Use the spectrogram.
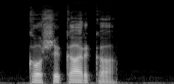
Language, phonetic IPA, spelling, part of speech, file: Polish, [ˌkɔʃɨˈkarka], koszykarka, noun, Pl-koszykarka.ogg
